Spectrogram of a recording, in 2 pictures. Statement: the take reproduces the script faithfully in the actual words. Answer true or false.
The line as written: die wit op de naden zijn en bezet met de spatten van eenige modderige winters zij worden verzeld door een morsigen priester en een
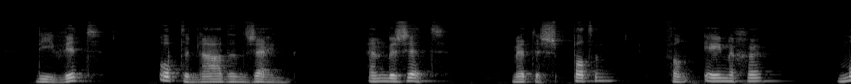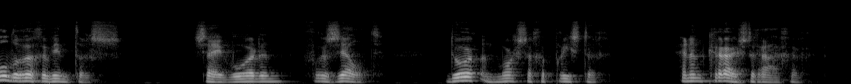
true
